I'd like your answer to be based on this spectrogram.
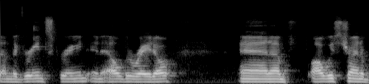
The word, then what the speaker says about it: El Dorado: Pronounced El Dorado when you're in Arkansas. Rhymes with tornado.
